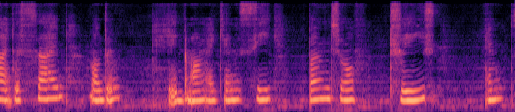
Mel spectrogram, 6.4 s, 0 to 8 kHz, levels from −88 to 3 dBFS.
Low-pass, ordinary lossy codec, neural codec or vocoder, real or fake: 7.2 kHz; none; codec, 24 kHz, 1 kbps, SNAC; fake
